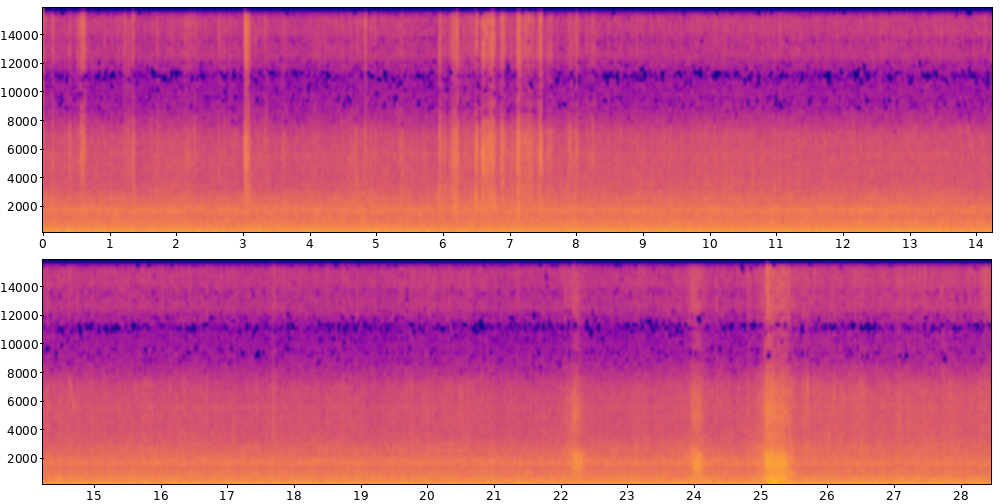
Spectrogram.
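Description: Steady road noise of a car cruising at constant speed, engine and tyres heard from inside the cabin, with a few faint clicks and a brief pitched sound near the end.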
